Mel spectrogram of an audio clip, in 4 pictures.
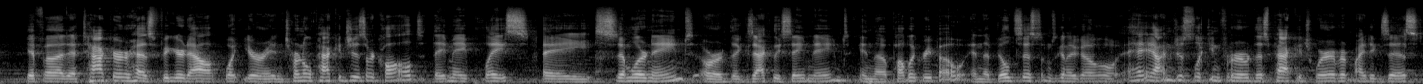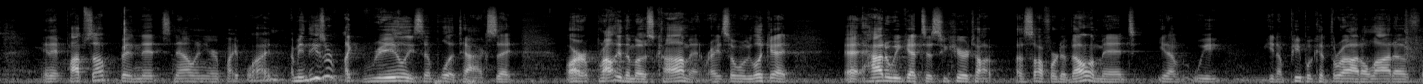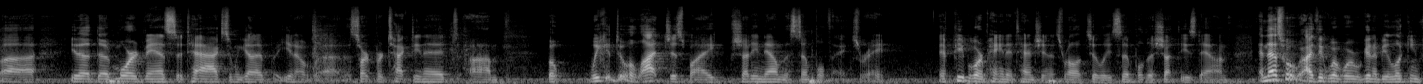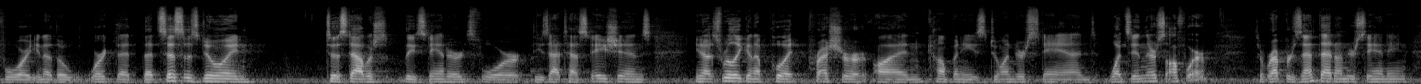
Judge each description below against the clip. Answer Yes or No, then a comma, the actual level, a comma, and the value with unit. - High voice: No, low, 130 Hz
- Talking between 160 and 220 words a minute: Yes, average, 200 wpm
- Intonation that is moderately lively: Yes, average, 4.0 semitones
